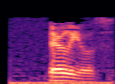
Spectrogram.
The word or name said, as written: Berlioz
